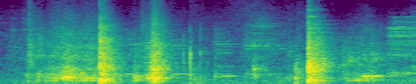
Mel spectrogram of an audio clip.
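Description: Small metal toy pots and bowls clattering against each other and the plastic toy kitchen as a toddler handles them: a few separate sharp clanks, the loudest about three seconds in.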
